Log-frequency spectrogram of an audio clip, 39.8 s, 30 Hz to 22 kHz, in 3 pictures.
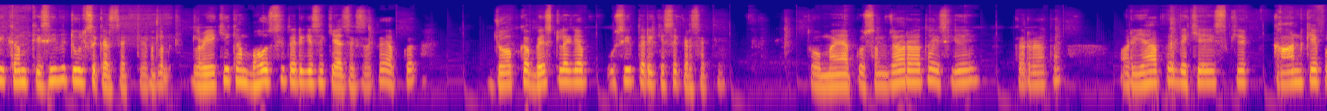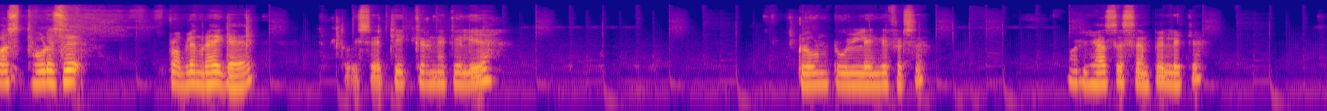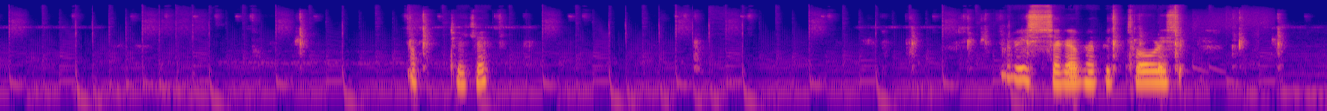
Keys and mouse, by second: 4.5 space, 5.9 click, 6.6 ctrl+space, 6.8 ctrl+click, 7.1 ctrl+space, 7.9 space, 8.1 click, 8.4 space, 8.9 ctrl+click, 9.3 ctrl+space, 10.6 ctrl+space, 10.8-11.1 ctrl+drag, 11.1 ctrl+space, 15.6 ctrl+space, 16.0 ctrl+click, 16.3 ctrl+space, 16.9 click, 17.2 space, 17.7 ctrl+click, 18.0 ctrl+space, 20.9 click, 24.4 alt+click, 26.5-28.8 drag, 29.6 ctrl+space, 30.0 ctrl+click, 30.1 ctrl+space, 31.0 click, 31.3 space, 32.3 click, 35.7 ctrl+space, 35.9 ctrl+click, 36.2 ctrl+space, 36.9 ctrl+click, 37.0 ctrl+space, 38.0 ctrl+space, 38.8 ctrl+z, 39.4 ctrl+space, 39.6 ctrl+click.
